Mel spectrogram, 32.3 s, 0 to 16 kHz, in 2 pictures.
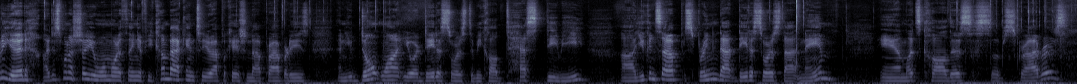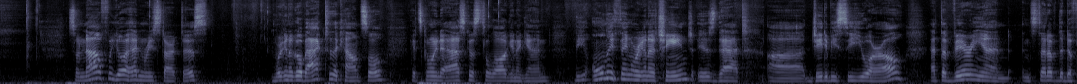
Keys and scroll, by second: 11.9 Return, 16.7 super+s, 24.2 ctrl+r.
